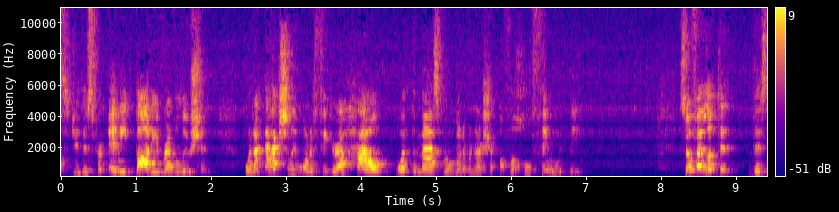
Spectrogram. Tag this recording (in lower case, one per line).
inside a small room
speech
